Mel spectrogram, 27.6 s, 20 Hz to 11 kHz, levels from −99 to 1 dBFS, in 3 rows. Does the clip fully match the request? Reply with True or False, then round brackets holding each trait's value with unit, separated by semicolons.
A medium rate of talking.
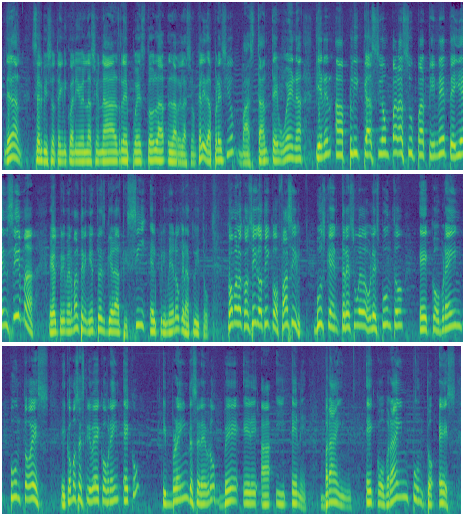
False (120 wpm)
